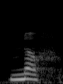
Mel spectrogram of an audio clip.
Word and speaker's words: neuf: Then the word ends with certain consonants C, R, F, L, then we pronounce them. For example, avec, hiver, neuf.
